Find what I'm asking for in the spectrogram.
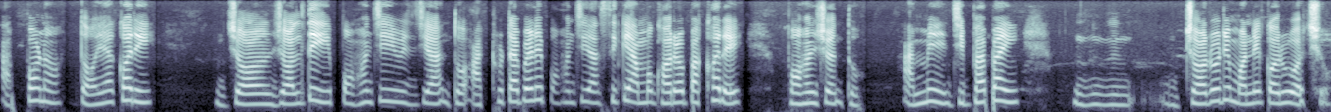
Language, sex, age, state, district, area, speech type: Odia, female, 18-30, Odisha, Kendrapara, urban, spontaneous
